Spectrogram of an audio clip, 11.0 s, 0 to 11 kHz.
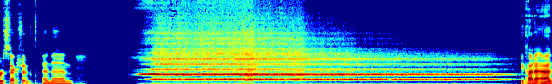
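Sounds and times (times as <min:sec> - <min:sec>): distorted vocal sample held note: 0:02.8 - 0:10.4.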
